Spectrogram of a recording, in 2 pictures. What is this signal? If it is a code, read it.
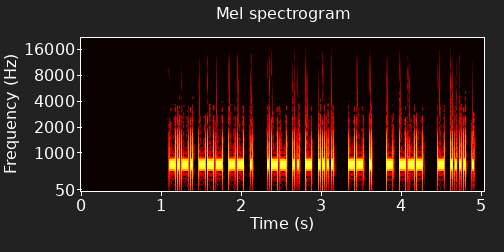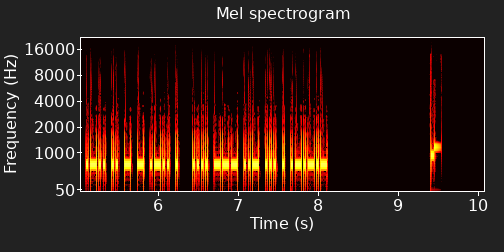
Morse code, heard as a keyed tone, about 44 wpm, 700 Hz. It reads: COME WITH ME TO THE LITTLE HOUSE.
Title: Sentences from Top 200 Words 45wpm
